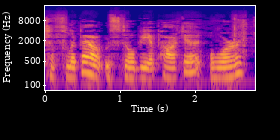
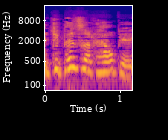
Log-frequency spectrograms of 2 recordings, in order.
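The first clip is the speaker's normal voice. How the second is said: yawning while talking, much higher pitch; 5 semitones higher than usual. Explaining how big to make a paper pocket, yawning while talking. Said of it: "excuse me for yawning".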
